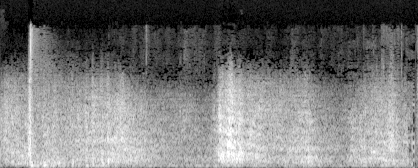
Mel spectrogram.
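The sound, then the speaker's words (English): Deep rumbling explosions from U.S. airstrikes on an Iranian-linked weapons depot at Al-Qaim in Iraq's western Anbar province: a few heavy booms, including a sharp burst early and a strong blast midway, over continuous low rumble. “we are getting in the first images of U.S. strikes on Syria and Iraq. This is from Al-Qaim in Iraq's western Anbar province.”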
